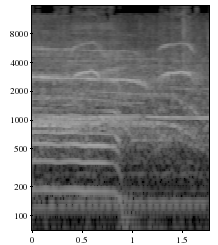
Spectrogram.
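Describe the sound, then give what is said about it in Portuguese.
An audience shouts and cheers together after a catira folk music performance, a loud, sustained burst of voices, with a long held yell riding over the crowd noise before it eases slightly. “E quem gostou, dá um grito!”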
